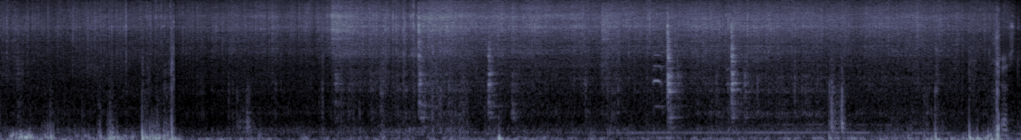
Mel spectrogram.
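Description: Lamb chops frying in a pan, a continuous close sizzle and hiss with occasional scraping and clinking as the meat is stirred or turned, growing steadier after a few busier opening seconds.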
